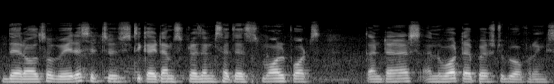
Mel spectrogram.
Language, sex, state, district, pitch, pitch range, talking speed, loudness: English, male, Arunachal Pradesh, Lower Dibang Valley, 130 Hz, 125-135 Hz, 185 wpm, -17 LUFS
